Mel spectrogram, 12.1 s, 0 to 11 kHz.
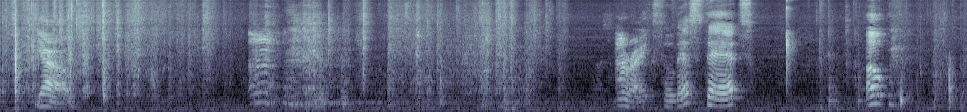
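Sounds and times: groceries knocking and rustling: 0.0 - 3.0, 3.9 - 7.2, 11.4 - 12.0.

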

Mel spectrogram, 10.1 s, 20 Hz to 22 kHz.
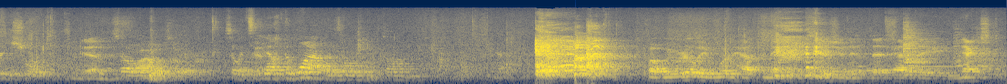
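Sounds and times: loud cough: 5.4 - 6.4, 7.7 - 8.5.

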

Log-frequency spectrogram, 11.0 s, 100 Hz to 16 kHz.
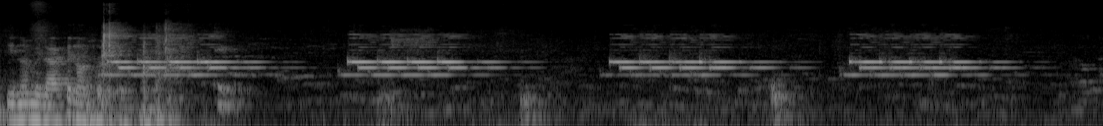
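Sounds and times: electronic ringtone tune: 1.1 - 11.0.

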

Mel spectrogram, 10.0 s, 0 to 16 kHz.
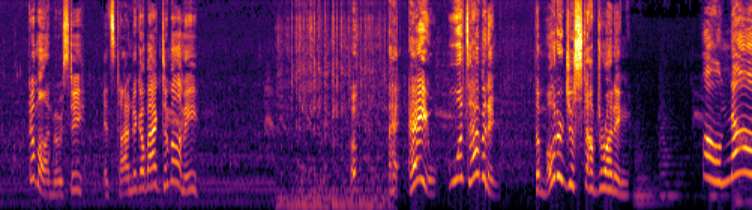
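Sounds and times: outboard motor putter: 0.0 - 7.8.

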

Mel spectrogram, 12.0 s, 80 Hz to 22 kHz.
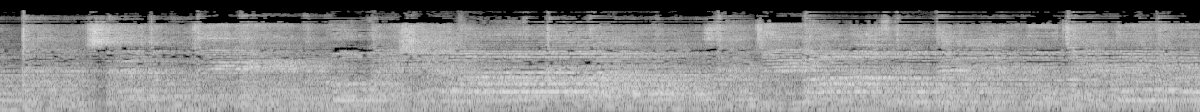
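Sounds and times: choir singing long notes: 1.8 - 12.0.

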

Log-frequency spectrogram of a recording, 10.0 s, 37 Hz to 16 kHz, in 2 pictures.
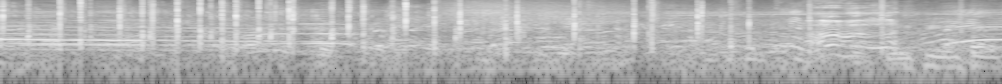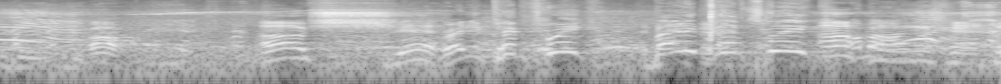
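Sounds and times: small crowd clapping: 0.0 - 3.8
voices chattering: 1.2 - 10.0.

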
